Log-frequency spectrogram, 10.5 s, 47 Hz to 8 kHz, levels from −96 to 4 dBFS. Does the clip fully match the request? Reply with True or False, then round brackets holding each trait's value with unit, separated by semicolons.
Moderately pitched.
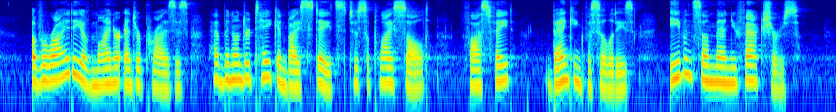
True (180 Hz)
